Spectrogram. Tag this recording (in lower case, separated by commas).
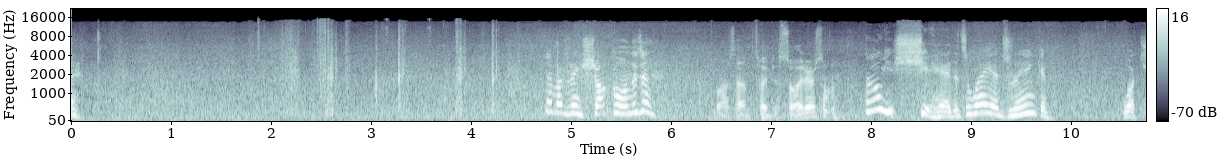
speech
